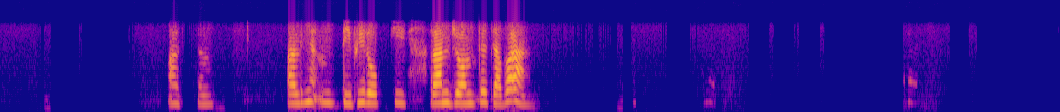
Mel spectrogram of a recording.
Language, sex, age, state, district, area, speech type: Santali, female, 18-30, West Bengal, Bankura, rural, conversation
